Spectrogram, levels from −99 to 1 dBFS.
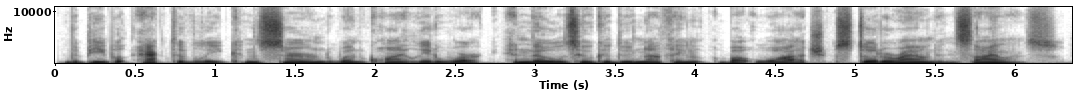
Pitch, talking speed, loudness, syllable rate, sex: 135 Hz, 200 wpm, -17 LUFS, 5.6 syllables/s, male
